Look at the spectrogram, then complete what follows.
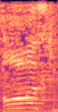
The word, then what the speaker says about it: honest: Okay, H is silent here. An honest boy, an honest, O.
